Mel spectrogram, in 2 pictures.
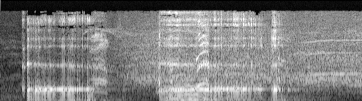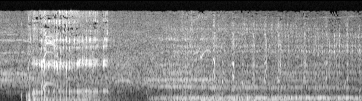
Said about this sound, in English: I feel better. We can proclaim you... I feel much better. ...the winner of the burping contest.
